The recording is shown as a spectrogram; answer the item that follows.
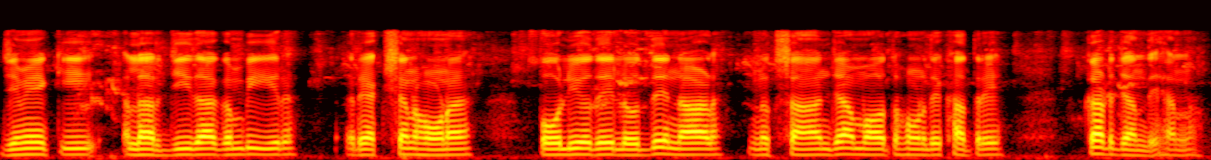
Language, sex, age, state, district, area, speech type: Punjabi, male, 30-45, Punjab, Mansa, rural, spontaneous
